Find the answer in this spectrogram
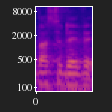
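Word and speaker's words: Vāsudeva: That means Krishna's father Krishna's father is Vasuva and Lord Krishna as the son of Vasu Deva is called Vasu Deva long a so Nandanda Maharaj inquired my dear Uruda how is my friend Vasuva enjoying life.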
